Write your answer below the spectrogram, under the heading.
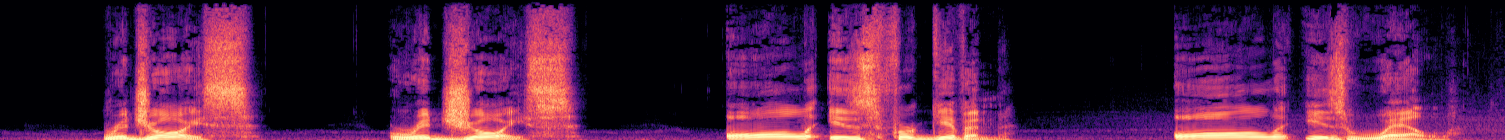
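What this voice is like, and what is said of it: Loud, raised proclaiming voice. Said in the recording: “I raised my voice again so that the whole crowd could hear me ... louder I added”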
